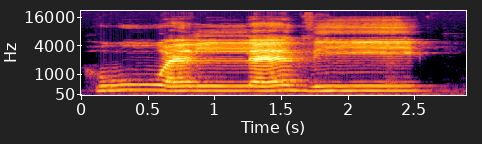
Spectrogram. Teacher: We're going to drop hamzatul wasli and we are going to move from the waw dhamma to the lam shadda. Make sure that you don't stay at the lam shadda for a longer time.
